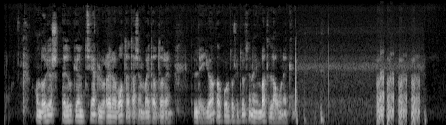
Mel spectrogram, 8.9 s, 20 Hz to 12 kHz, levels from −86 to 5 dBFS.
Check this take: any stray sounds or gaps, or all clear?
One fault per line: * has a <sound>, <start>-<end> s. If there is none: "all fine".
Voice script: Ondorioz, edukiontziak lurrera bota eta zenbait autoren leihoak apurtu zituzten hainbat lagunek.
* has a laugh, 6.1-6.6 s
* has a laugh, 7.5-8.4 s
